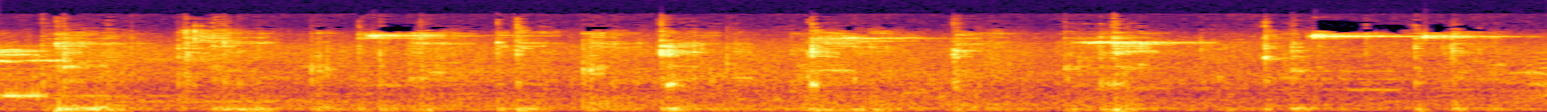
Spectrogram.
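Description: Basketball bounced on an indoor sports-hall floor, about two bounces a second, with short high squeaks of sneakers on the court.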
